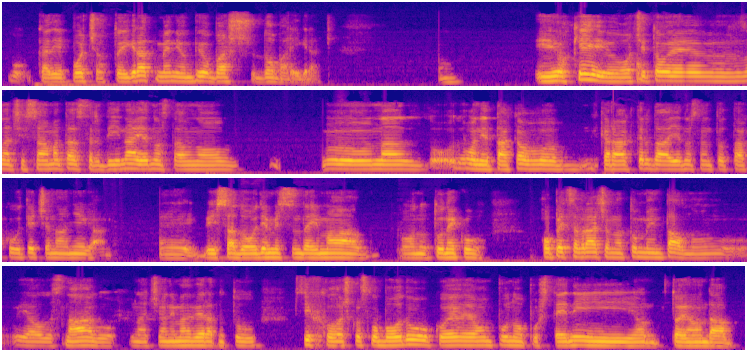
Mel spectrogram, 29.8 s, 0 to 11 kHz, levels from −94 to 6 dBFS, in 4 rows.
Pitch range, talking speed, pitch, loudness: 125-140 Hz, 135 wpm, 130 Hz, -14 LUFS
